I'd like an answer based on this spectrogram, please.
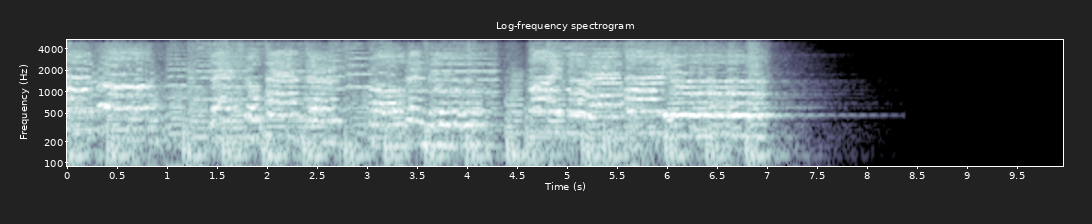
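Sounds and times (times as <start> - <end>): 
singing vocals: 0.0 - 7.2.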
